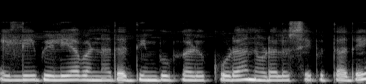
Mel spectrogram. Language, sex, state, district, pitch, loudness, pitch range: Kannada, female, Karnataka, Raichur, 200 Hz, -14 LUFS, 195-205 Hz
